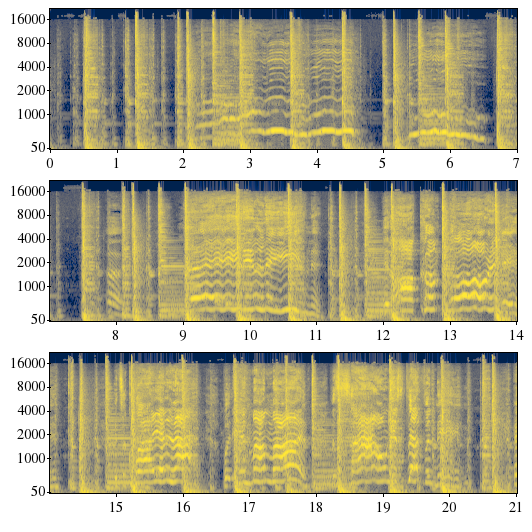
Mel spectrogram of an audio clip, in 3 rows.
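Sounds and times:
song from an album with driving beat and full instrumentation: 0.5 - 5.4, 5.9 - 21.0
person singing: 2.1 - 6.7, 7.9 - 8.3, 9.0 - 11.2, 11.9 - 21.0.

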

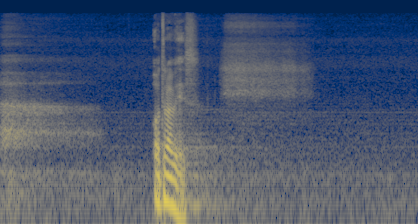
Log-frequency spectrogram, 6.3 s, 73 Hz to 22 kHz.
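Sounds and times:
deep exhale during a guided breathing exercise: 0.0 - 1.6, 3.2 - 4.8
speech: 2.3 - 3.5.

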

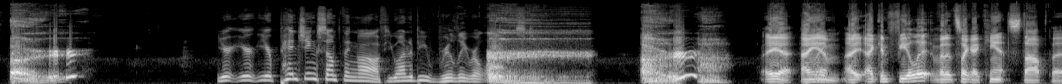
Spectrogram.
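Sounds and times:
rough gritty throat-clearing grunt from false vocal folds: 0.1 - 0.9, 4.9 - 7.4
speech: 2.2 - 5.5, 7.7 - 10.6.

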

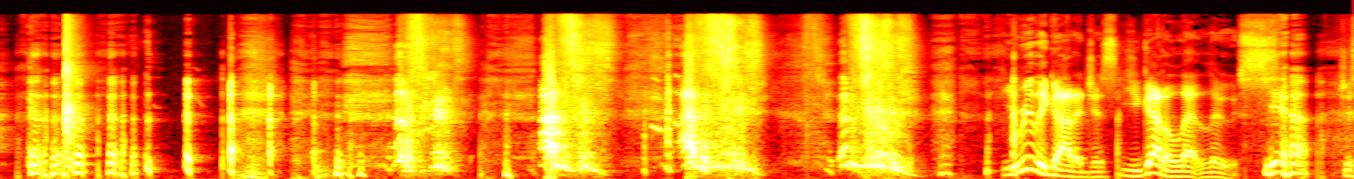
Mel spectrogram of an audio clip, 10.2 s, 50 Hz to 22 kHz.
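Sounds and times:
laughter: 0.0 - 5.5, 6.9 - 8.4
speech: 0.1 - 1.2, 7.8 - 10.1
person forcing out fake sneezes: 2.9 - 7.0.

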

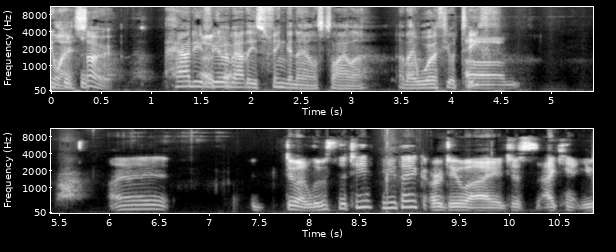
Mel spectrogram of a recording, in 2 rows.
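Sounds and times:
speech: 0.0 - 4.8, 6.0 - 6.7, 7.4 - 10.8
dog barking: 5.5 - 5.8.

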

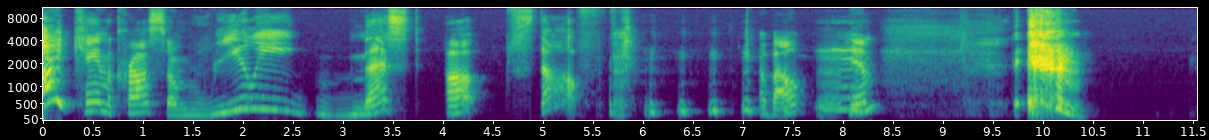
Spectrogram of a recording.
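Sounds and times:
speech: 0.4 - 8.6, 9.7 - 10.5
loud harsh cough: 9.7 - 10.5.

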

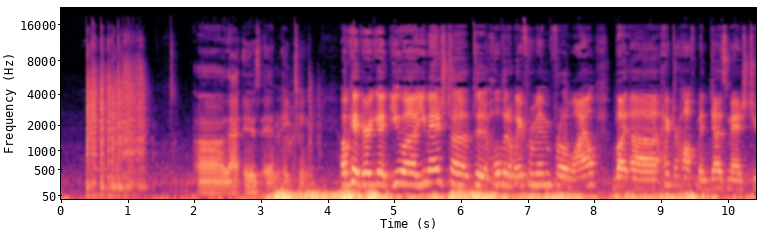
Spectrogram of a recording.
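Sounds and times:
dice clattering across a hard tabletop: 0.4 - 1.4
speech: 2.0 - 10.4.

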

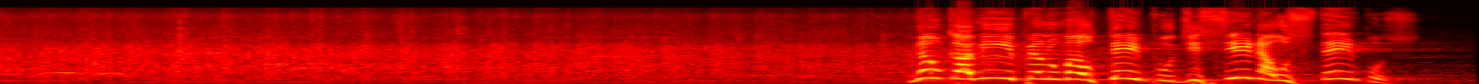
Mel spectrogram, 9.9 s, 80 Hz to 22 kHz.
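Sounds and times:
large audience applauding: 0.0 - 7.7
speech: 6.1 - 9.4.

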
